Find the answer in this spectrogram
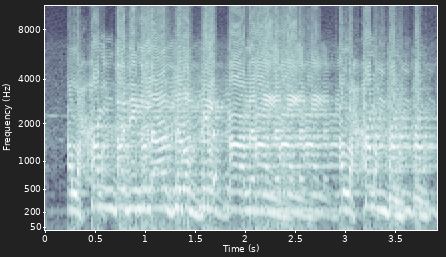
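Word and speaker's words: الحمد لله: আরেকটা দেখেন, এই মা বোনেরা ভালো করে শুনে নিন, আলহামদুলিল্লাহ সূরা পড়েন না, আলহামদুলিল্লাহি রাব্বিল আলামিন, আলহামদুলিল্লাহ এই গলার ভেতর থেকে এটা উচ্চারণ করুন, বাপেরা হাতে ধরে বলে যাচ্ছি আলহামদুলিল্লাহ মানে হচ্ছে সমস্ত প্রশংসা আল্লাহ তোমার।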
